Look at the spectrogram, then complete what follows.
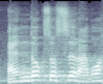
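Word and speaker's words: ἔνδοξος: 발음은 엔독소스라고 합니다.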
